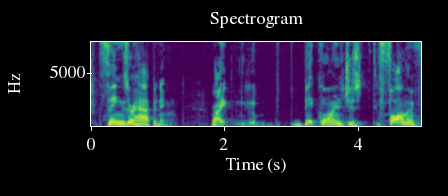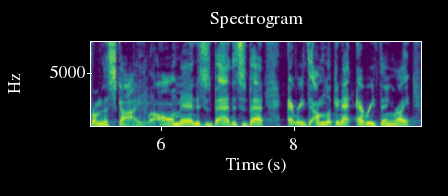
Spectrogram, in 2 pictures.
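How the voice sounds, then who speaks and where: Young male streamer, animated and rambling, somewhat high, mellow voice. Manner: animated, rambling pitch of an idea to viewers; reads viewer comments aloud and answers them. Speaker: live streamer. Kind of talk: casual live stream chat.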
